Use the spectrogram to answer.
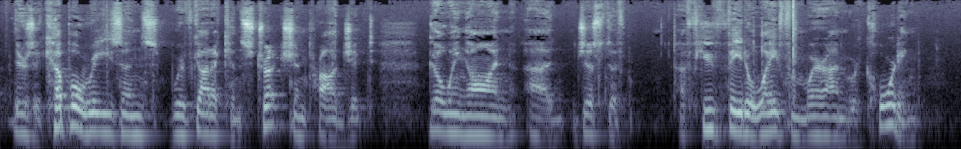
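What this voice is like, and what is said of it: Raspy, hoarse voice. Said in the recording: “I apologize for my voice... have had this raspiness all day long... there's a good bit of dust out there”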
